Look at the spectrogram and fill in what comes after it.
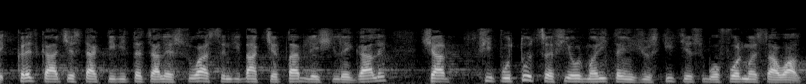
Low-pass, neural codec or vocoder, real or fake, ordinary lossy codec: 5.4 kHz; none; real; none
